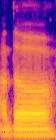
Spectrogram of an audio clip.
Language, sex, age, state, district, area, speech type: Santali, male, 18-30, Jharkhand, East Singhbhum, rural, spontaneous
